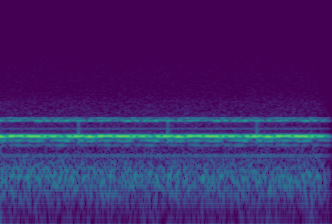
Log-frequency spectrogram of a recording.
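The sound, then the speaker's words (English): A Chevy Volt electric car's pedestrian warning sound: a steady, synthetic, space-like hum of layered mid-pitched tones, with faint regular pulses, holding even for about three seconds before cutting off. “The Chevy Volt is kind of space-like.”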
